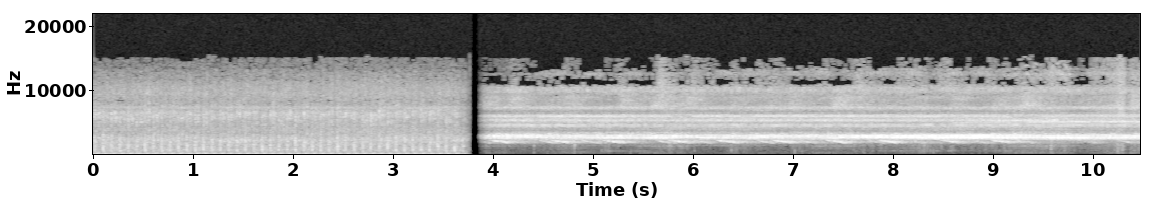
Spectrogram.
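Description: A boat's motor running steadily, cut off abruptly about four seconds in. Night insects follow: a steady high-pitched trill with short chirps repeating about twice a second.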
